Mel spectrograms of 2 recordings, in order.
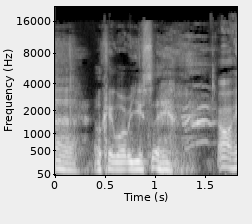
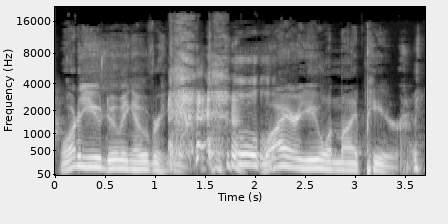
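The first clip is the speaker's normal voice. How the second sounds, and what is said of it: Michael Shannon impression. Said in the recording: “That's not a bad impression, especially since I've never done an impression of him before.”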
